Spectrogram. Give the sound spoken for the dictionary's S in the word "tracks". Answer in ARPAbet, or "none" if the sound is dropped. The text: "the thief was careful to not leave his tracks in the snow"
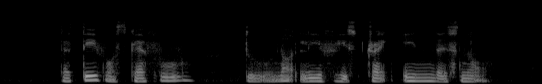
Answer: none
